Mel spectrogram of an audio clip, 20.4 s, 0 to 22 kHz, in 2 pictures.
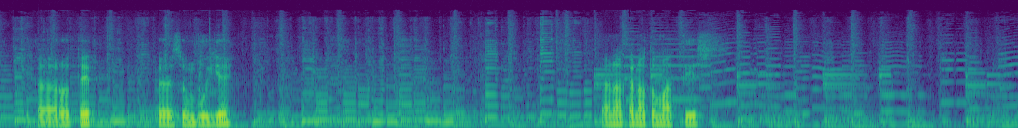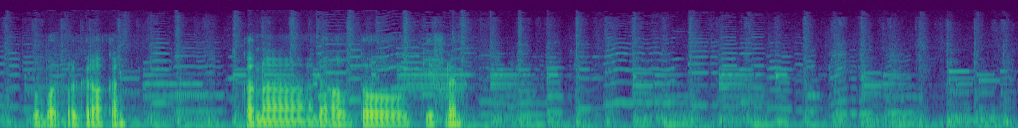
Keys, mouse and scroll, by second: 2.9 r, 8.2 click, 9.7 click, 10.5-13.6 drag, 15.9-18.6 drag, 18.6 r.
